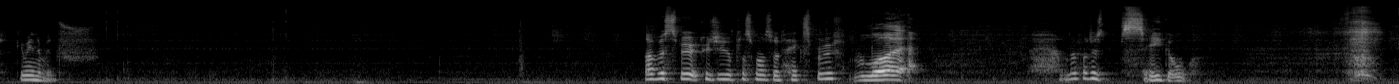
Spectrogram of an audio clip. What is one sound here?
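A young woman talks casually into a nearby microphone, with pauses.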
